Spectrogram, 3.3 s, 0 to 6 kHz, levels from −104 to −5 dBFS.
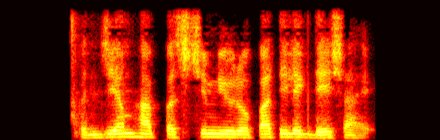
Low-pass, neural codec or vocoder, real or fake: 5.4 kHz; codec, 16 kHz in and 24 kHz out, 1 kbps, XY-Tokenizer; fake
